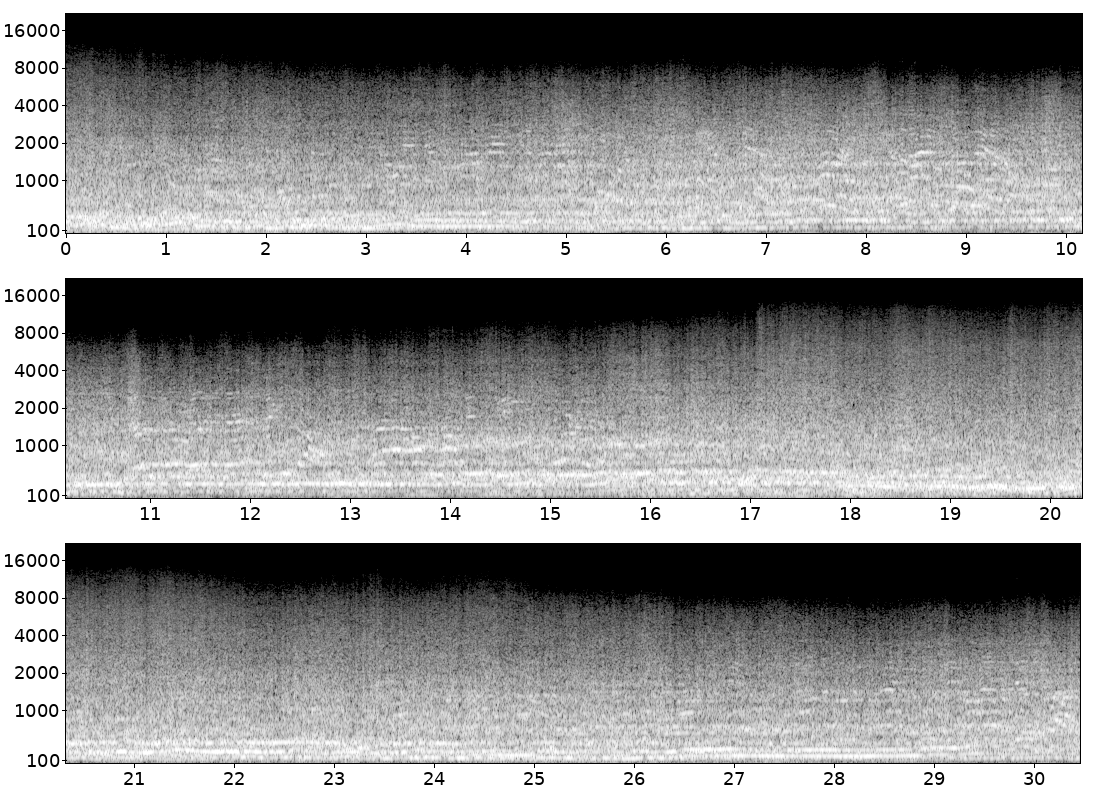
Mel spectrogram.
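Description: A field of IMCA modified dirt-track race cars running on the oval, a steady loud engine noise whose pitch rises and falls as the cars go through the turns.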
